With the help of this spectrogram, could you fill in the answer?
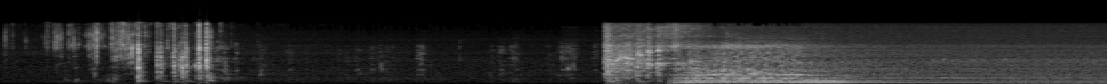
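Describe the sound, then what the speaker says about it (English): Scattered clinks and rattles give way to a car engine with a random misfire code that starts up loudly, then settles into a steady, even idle. "it's idling very smooth."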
